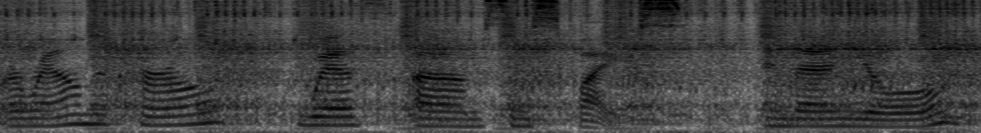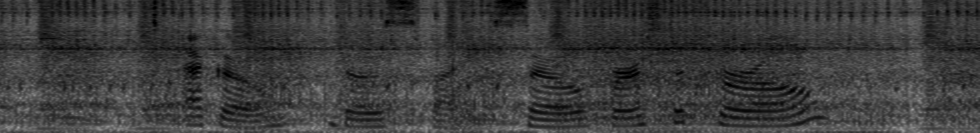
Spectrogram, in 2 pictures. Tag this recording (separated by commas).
Speech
